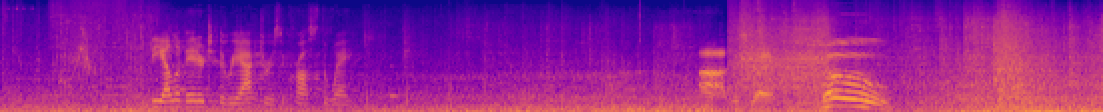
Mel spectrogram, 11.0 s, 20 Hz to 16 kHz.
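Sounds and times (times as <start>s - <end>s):
speech: 1.5s - 3.8s, 7.0s - 9.0s
structure collapsing in a video game with creaking mechanical roar: 4.4s - 11.0s.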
